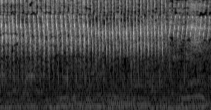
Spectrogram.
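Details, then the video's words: Canary song: a fast, continuous buzzy trill of high-pitched pulses, about four per second's fraction, rolling steadily for three seconds with a faint low hum beneath. "kanaries hebben deze kanarie direct gehoord"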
